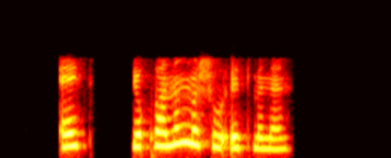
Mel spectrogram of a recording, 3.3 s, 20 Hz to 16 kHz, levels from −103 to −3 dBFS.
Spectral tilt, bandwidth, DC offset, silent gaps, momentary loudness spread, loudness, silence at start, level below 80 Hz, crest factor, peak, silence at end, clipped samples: -10 dB/octave; 4.1 kHz; under 0.1%; 0.80-1.09 s; 11 LU; -18 LUFS; 0.5 s; -64 dBFS; 16 dB; -4 dBFS; 0.85 s; under 0.1%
